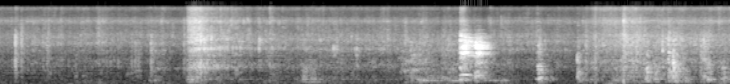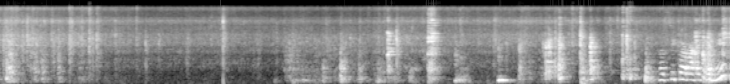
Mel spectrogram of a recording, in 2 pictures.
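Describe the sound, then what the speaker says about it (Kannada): Spices tempering in hot oil in a village kitchen pan in North Karnataka, a steady crackling sizzle punctuated by sharp pops, spoon stirring and scraping against the metal pan, moderately close with no talking. "ಒಗ್ಗರಣೆ ಹಾಕಿಂದ ಗ್ಯಾಸ್ ಹಚ್ಕೊತಾನೆ"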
